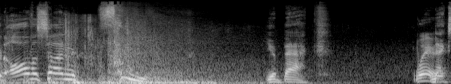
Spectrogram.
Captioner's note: loud wind whooshing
